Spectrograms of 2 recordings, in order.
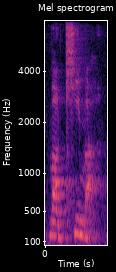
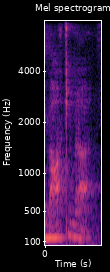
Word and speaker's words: Makima: with you know the Japanese characters say makima. That's how they pronounce but in English they'll say machima. Machia. Yeah it's it's makima.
